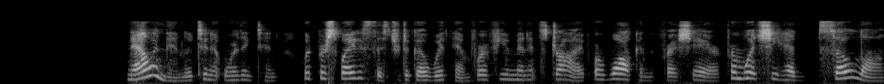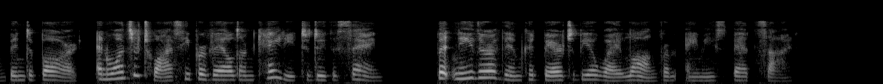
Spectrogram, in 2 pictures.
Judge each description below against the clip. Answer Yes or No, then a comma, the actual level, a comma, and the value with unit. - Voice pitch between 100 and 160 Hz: No, high, 210 Hz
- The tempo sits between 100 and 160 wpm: No, average, 195 wpm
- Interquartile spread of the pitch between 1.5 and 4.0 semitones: No, average, 4.7 semitones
